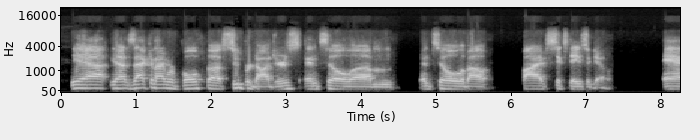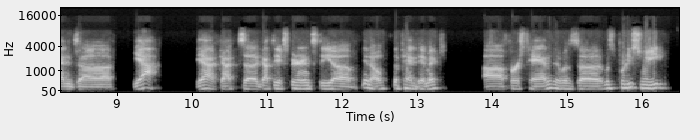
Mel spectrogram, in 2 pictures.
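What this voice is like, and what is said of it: Sick, congested-sounding voice. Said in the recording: “I'm sick, if you can't tell by my voice.”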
